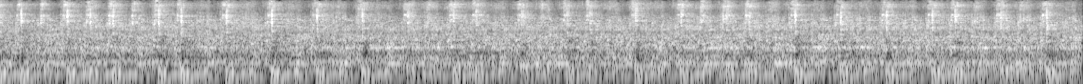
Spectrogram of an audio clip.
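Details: Fully restored, disassembled and rebuilt Deutz stationary engine: a slow, even single-cylinder thump at roughly three beats a second, steady and free of knocks or misses; it is running healthy.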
